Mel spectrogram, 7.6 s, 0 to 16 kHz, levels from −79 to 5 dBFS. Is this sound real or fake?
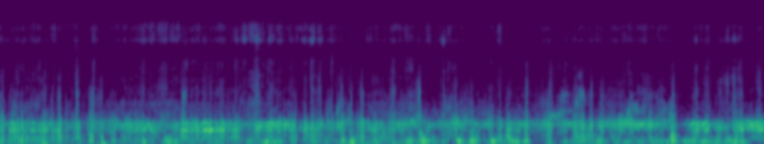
fake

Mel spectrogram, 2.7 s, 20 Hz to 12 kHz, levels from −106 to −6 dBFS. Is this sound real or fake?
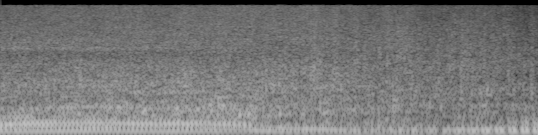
real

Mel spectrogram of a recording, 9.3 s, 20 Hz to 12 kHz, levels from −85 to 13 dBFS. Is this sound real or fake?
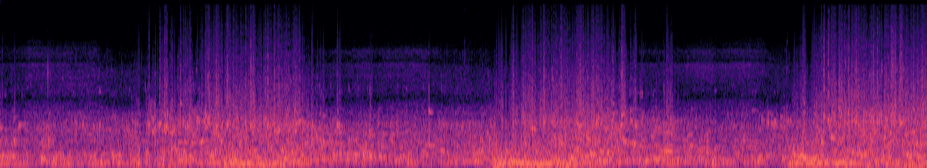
real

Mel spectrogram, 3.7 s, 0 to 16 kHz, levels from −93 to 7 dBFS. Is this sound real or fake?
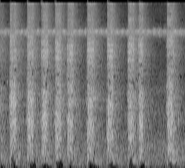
fake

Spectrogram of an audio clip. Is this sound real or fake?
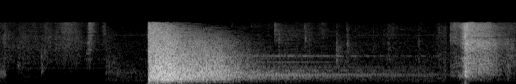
real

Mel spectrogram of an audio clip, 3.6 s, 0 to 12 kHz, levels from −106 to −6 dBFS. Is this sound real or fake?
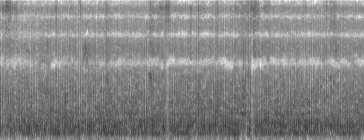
fake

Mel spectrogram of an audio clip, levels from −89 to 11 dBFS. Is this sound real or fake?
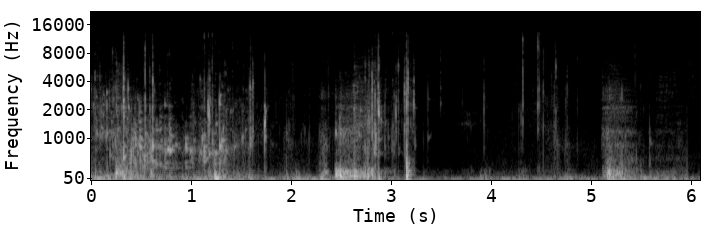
real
